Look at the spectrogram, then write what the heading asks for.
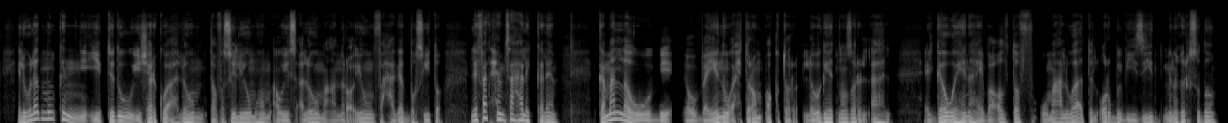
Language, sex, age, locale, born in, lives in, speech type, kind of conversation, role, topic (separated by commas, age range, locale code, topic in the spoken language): Arabic, male, 20-24, ar-EG, Egypt, Egypt, read, expert-assistant, expert, إيه مميزات وعيوب إن الأهل يكونوا صحاب لأولادهم بدل ما يكون في مسافة رسمية بينهم؟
